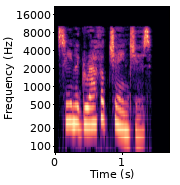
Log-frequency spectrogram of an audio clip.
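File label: "scenographic changes", English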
